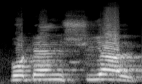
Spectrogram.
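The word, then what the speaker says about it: potential: Shall पोटेंशियल टी आई एल है।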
